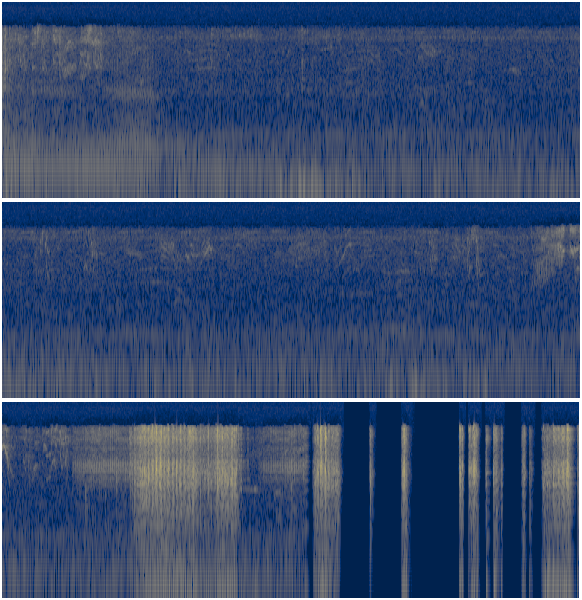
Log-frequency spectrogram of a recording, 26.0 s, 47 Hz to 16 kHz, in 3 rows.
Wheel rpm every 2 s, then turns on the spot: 0, 0, 0, 0, 0, 0, 0, 0, 10, 10, 20, 20, 10.
16-26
